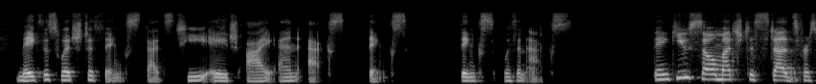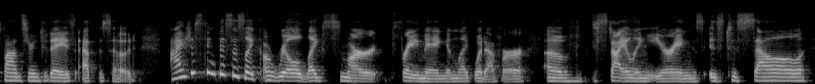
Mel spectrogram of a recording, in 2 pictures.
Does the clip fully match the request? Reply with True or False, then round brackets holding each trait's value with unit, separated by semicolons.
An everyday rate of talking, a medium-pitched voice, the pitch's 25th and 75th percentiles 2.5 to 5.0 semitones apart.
True (170 wpm; 175 Hz; 4.0 semitones)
